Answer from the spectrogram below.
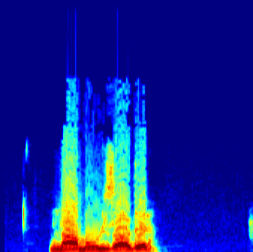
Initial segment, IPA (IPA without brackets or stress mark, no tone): n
